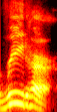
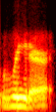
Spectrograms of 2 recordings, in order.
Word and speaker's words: ReadHer: let's get into it read her how about and what made you start read her yeah so it's actually it's so funny enough it's actually pronounced reader the h is silent nancy right it's just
